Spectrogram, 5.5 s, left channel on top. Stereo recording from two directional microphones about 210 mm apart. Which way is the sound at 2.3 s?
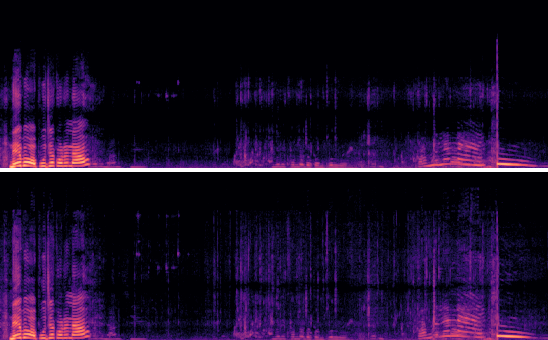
30° left (ahead or behind).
